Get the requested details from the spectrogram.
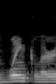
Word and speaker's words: Winkler: And I don't like that my last name is Winkler and that rhymes with Stinkler, and that's a that's worse than I got it.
